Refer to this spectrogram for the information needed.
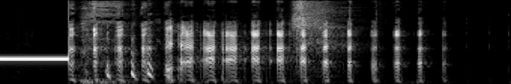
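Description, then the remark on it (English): A short, steady censor bleep tone sounds at the start, then cuts straight into loud, rhythmic bursts of laughter that gradually taper off. “I can't wait to bleep that out.”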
